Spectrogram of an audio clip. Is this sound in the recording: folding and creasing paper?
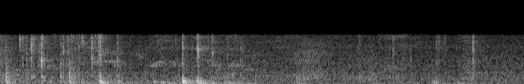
yes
